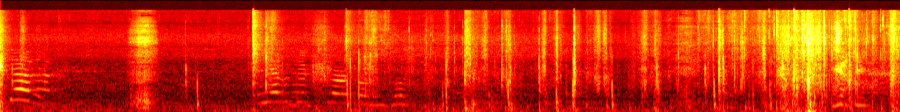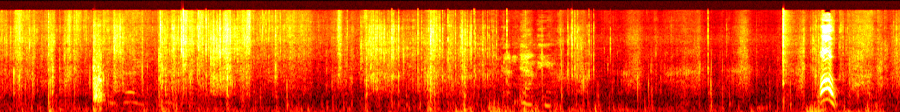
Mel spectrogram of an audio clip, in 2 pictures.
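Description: Scattered clicks and rustling from a foam-dart blaster being handled and carried on the move, with faint voices calling out and a short, loud shout near the end.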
